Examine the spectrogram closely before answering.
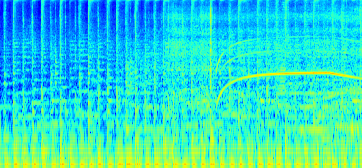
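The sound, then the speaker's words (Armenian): Ambulance sirens wail near a hospital in Vagharshapat. A loud, steady rhythmic throbbing runs throughout, and partway through a tone sweeps upward and then holds at a high, sustained pitch. “Վաղարշապատի հիվանդանոց ցլացող շտապօգնության մեքենայի շչակները։”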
